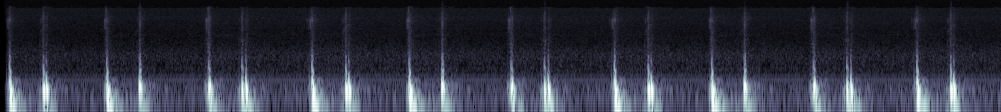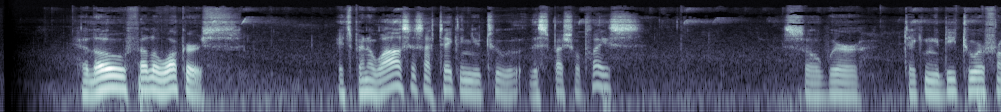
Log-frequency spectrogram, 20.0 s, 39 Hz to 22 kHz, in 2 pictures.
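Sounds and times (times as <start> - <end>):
heartbeat thumps: 0.0 - 9.8
faint steady hum: 0.1 - 19.5.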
